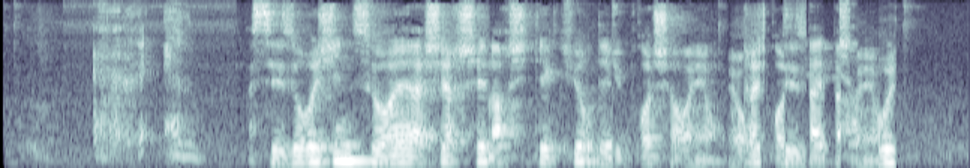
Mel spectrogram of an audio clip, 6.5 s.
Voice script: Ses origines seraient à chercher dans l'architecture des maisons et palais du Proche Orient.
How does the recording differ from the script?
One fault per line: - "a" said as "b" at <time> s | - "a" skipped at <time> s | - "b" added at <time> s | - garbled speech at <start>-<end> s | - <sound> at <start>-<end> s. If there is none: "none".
- cough at 0.6-1.4 s
- "dans" skipped at 3.2 s
- "maisons et palais" skipped at 4.1 s
- garbled speech at 4.9-6.0 s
